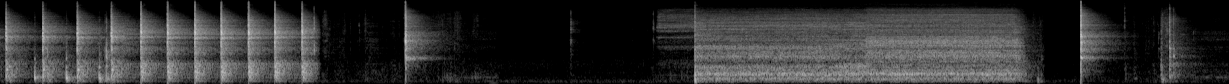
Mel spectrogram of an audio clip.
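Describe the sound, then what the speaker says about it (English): A rapid series of about a dozen loud metallic hammer blows in steady rhythm on a Subaru engine PCV fitting, then a few isolated strikes, a long hissing air-tool burst, and more clanks. "I'm going to start off with the hammer, see if it loosens it up"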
